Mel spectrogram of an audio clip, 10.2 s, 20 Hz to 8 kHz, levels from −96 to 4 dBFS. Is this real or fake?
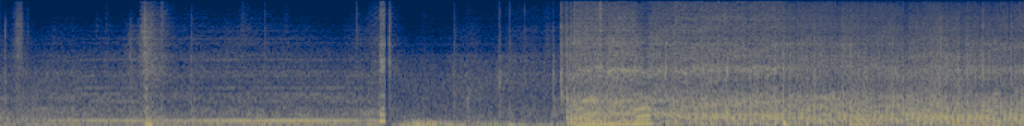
fake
